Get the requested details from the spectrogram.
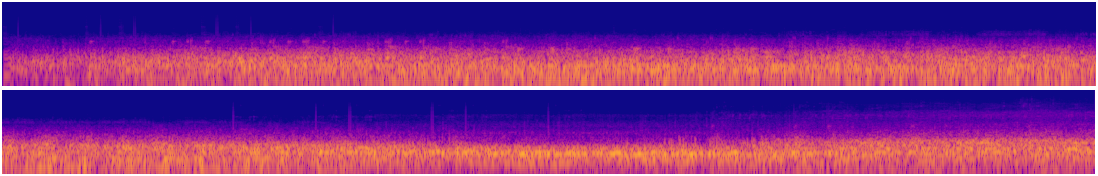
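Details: Continuous low rumbling and gurgling from the abdomen: stomach growling, borborygmi from gas and fluid moving through the gut.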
